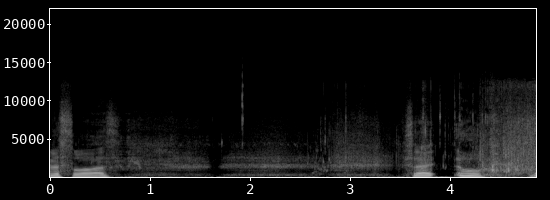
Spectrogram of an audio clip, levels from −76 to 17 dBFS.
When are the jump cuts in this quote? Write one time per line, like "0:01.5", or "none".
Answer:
none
